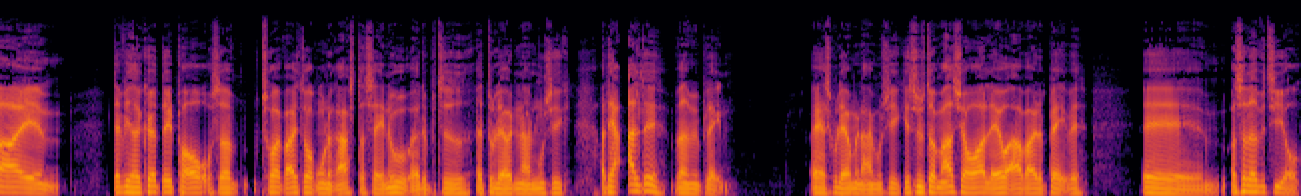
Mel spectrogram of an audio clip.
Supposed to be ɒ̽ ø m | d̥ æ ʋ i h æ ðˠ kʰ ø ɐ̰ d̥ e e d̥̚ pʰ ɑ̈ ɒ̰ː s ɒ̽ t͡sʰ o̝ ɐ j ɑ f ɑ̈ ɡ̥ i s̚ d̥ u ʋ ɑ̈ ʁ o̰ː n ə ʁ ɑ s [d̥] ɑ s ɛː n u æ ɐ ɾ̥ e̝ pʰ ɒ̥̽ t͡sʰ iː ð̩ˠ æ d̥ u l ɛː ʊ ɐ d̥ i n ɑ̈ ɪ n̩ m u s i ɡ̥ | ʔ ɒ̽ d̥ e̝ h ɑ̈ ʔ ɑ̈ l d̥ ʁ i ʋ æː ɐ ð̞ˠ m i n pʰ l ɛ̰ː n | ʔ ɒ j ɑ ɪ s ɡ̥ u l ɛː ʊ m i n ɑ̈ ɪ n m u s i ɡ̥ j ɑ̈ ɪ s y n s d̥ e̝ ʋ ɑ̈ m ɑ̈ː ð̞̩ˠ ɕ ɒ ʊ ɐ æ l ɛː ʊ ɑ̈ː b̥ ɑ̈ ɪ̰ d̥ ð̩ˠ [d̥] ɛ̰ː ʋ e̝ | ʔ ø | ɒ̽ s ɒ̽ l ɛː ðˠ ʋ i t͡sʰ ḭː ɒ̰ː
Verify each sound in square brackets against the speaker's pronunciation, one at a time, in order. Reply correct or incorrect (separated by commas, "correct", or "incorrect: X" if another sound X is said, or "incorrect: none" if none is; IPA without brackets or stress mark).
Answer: correct, incorrect: b̥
